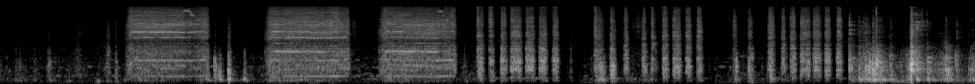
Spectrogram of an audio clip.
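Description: Cordless drill boring pilot holes into the wooden jig in three short bursts of about a second each, then a cordless impact driver hammering screws in, with a rapid rattling clatter in several runs.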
